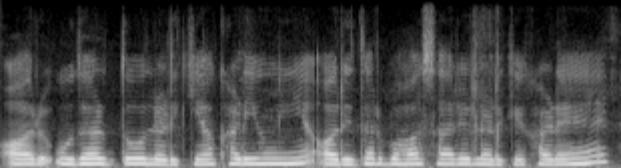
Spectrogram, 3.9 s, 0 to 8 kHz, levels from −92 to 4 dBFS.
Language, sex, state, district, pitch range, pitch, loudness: Hindi, female, Uttar Pradesh, Lucknow, 225-245 Hz, 235 Hz, -15 LUFS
